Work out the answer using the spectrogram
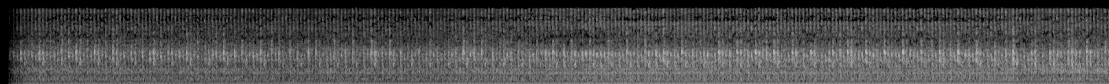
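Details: Mercedes W124 250T diesel, 245,000 km, cold idle with steady clatter plus a regular knock about three per second, after head gasket and valve stem seal replacement; owner unsure of cause.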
